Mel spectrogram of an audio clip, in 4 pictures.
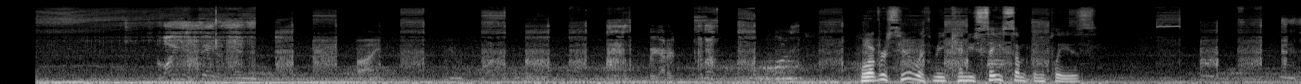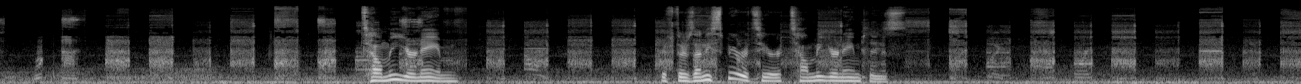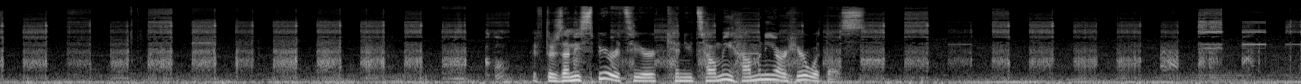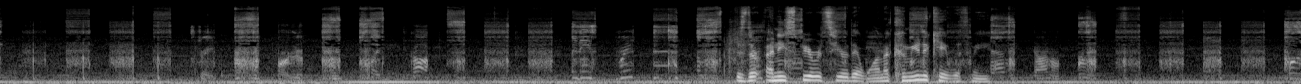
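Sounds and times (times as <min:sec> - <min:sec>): steady low hum: 0:00.4 - 0:52.0
snatches of broadcast audio: 0:01.2 - 0:10.9, 0:11.6 - 0:52.0
clipped radio fragments: 0:01.2 - 0:11.0, 0:11.6 - 0:52.0
choppy bursts of radio static: 0:01.2 - 0:52.0.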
